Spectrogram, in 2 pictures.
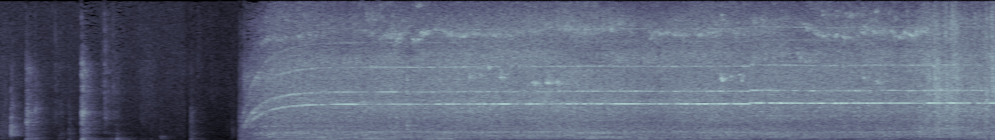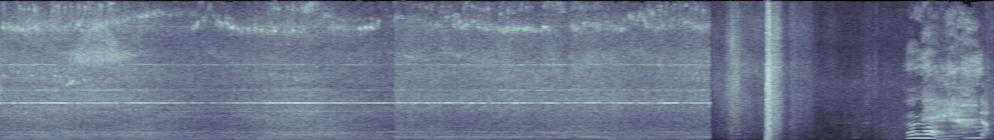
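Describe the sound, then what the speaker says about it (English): Vacuum cleaner running while a room is cleaned, a loud steady whine and roar that starts abruptly and holds for about fifteen seconds, cut by a few thumps near the end. "I'm gonna vacuum up my room here really quick"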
